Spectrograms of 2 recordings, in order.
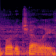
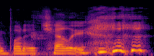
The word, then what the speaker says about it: Botticelli: my instagram is Botticelli so like it's not my last name you know the artist Sandra Bocelli and it rhymes with my first name so I was like Botticelli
